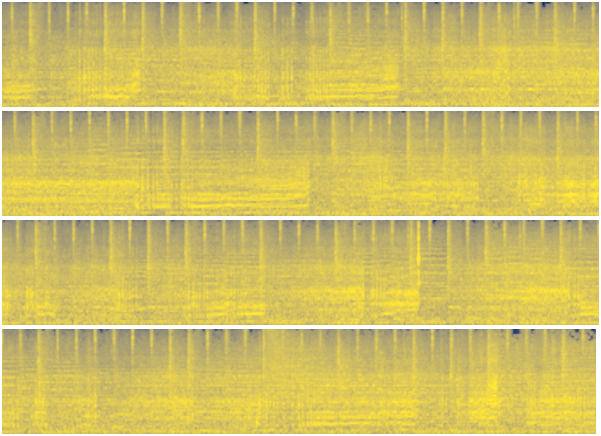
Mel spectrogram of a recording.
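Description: Dirt bike engine running hard, its pitch rising again and again every few seconds as the rider accelerates and shifts up.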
